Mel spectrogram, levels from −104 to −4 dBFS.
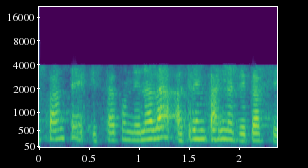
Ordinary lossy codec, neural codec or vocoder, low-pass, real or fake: AAC, 16 kbps; codec, 24 kHz, 0.9 kbps, WavTokenizer, medium speech release version 1; 7.2 kHz; fake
